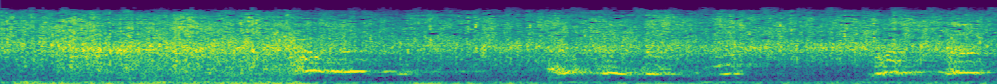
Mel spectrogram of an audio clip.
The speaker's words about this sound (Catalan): Aquest home, que els aplaudiments van parant com de cop, perquè sembla ser que s'ha colat un gos. S'ha colat un gos, sí.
